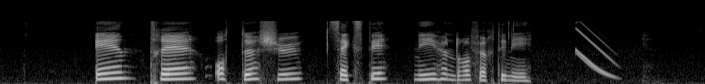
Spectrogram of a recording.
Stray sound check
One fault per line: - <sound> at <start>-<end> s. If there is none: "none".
- chirp at 5.8-6.2 s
